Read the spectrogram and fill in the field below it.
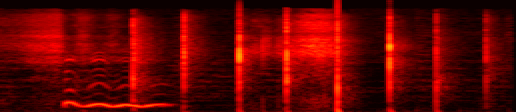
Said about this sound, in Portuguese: palmas.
